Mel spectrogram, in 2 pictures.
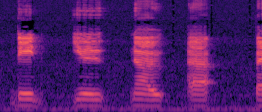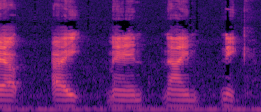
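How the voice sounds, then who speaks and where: A robotic put-on character voice at a very slow pace, over clear background noise. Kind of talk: lesson. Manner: syllable by syllable.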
